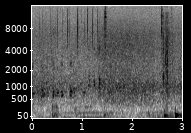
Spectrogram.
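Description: Chickens cluck in a Minecraft chicken farm, small blocky birds giving scattered soft clucks under a steady game ambience, with a louder cluck or two near the end.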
